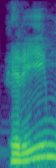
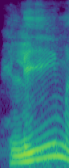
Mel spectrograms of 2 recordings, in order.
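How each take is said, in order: First: It is said with an R sound. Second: It is said with an L sound. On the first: The speaker calls it wrong. "ह्रीम नहीं" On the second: The speaker calls it right. "यहां पर ह्लीम है"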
